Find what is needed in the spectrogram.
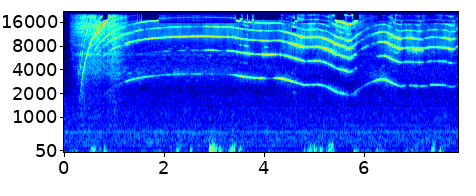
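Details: High-pitched dental air-rotor drill whine rising at start-up, dipping in pitch under load, with faint room noise. A straight bur widens an occlusal-pit cavity, first entered with a round bur, in a demonstration of cavity preparation for glass ionomer cement restoration.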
